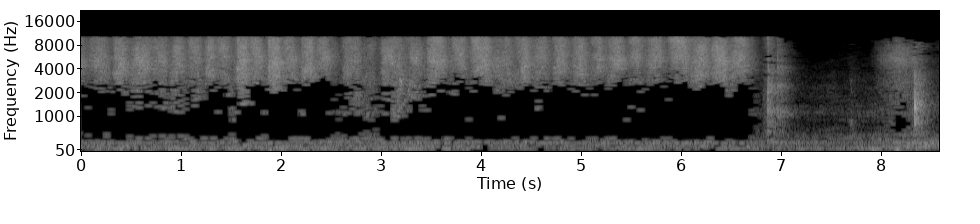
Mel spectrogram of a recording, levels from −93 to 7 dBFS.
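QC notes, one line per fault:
Throughout: WMA compression, likely from a low-bitrate transform codec near 32 kbps; ringing, washy smear with breathing hiss, and nothing above 10.1 kHz, unlike plain low-pass filtering.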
